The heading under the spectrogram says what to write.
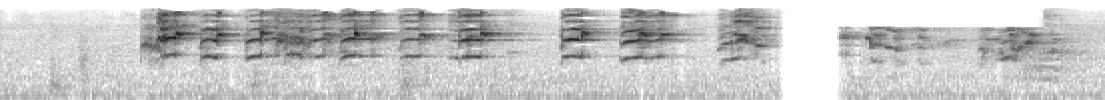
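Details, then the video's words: Lovebird in a dense, chattering stream of shrill, buzzy high notes for over two seconds, a brief break, then softer rasping twitter. "Love birds sounds | love birds sounds that will make your bird sing"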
